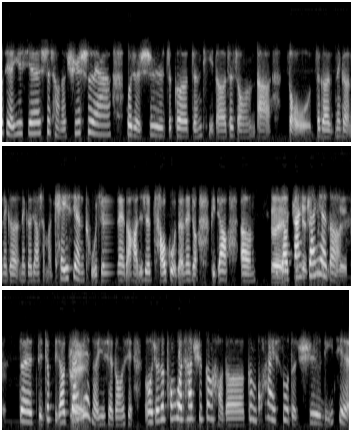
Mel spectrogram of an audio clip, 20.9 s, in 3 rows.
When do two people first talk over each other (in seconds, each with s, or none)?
12.4 s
